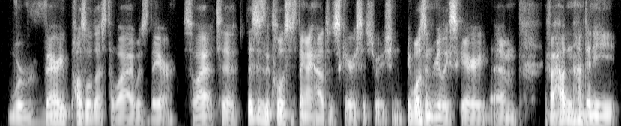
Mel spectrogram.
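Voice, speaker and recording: Low-voiced man talking books. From Scotland. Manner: hesitant, self-correcting, rambling. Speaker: podcast host. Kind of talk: casual book discussion.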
